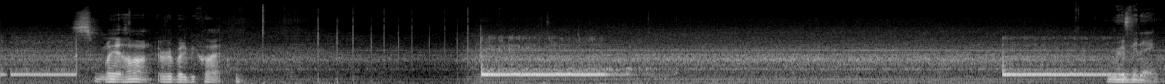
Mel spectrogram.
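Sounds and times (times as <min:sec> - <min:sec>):
steady electronic telephone tone over a phone line: 0:00.0 - 0:01.0, 0:04.8 - 0:06.8, 0:10.0 - 0:11.2
speech: 0:00.8 - 0:02.6, 0:11.1 - 0:11.6
faint phone line hiss: 0:04.8 - 0:06.7, 0:10.0 - 0:11.3.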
